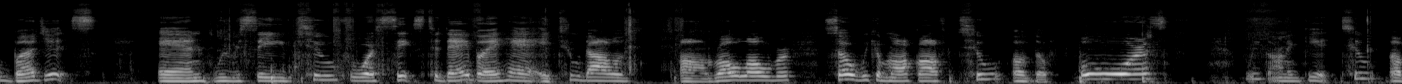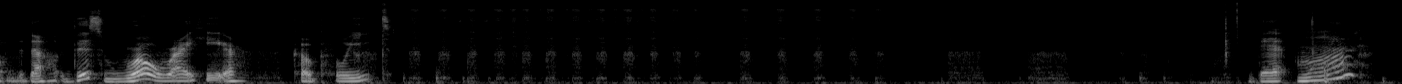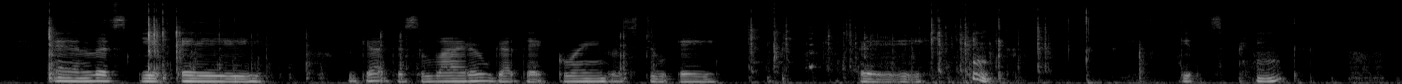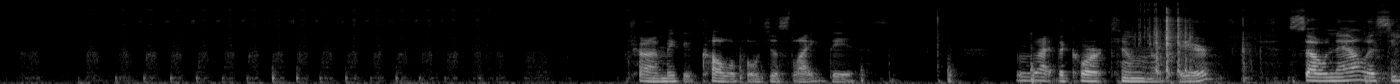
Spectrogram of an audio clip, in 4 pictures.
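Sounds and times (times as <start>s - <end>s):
marker scratching on paper: 10.2s - 13.0s, 17.6s - 25.8s, 41.5s - 47.8s.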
